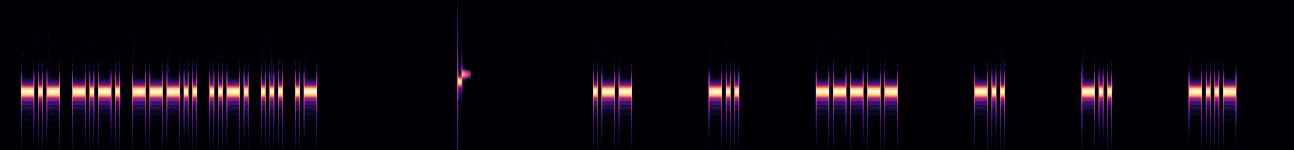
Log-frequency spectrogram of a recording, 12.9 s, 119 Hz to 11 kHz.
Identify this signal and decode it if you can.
Morse code, heard as a keyed tone, about 28 wpm, spaced as for 14 wpm, 700 Hz. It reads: KC8FSA WD0DDX
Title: USA Call Signs - 6 Characters - 6x Character Spacing - 28wpm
